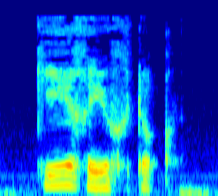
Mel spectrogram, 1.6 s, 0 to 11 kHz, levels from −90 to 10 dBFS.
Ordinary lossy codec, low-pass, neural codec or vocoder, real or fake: MP3, 32 kbps; 9.9 kHz; none; real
